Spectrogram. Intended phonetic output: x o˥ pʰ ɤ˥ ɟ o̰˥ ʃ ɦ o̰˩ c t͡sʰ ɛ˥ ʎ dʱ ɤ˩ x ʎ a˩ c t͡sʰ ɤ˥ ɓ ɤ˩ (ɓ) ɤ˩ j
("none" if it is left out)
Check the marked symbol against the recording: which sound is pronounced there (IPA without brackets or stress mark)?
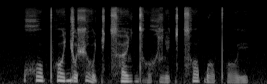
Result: pʰ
